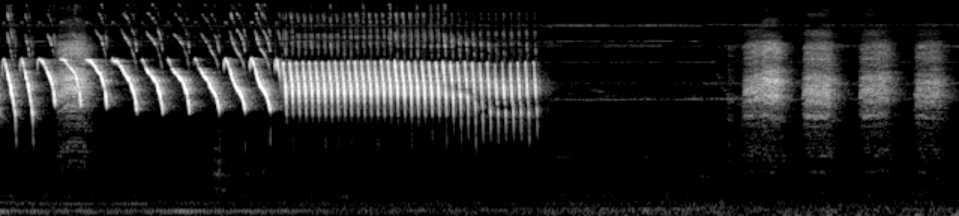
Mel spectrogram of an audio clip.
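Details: Canary song used as a tutor to stimulate young canaries to sing: rapid series of descending whistled notes, then a fast dense buzzy trill, a pause, and four short harsh bursts.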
